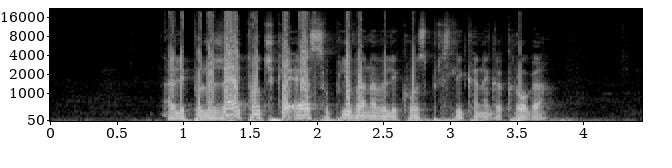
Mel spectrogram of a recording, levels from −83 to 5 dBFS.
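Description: A speech clip with two faults. The whole clip has a grainy, breathy edge, and there is plainly audible codec damage in the upper band, though content reaches up to 20.1 kHz. The likely cause is Bluetooth LC3 compression at a rate that fits 48 kbps with 10 ms frames. It thins the high spectrum and fills it with noise. Integer overflow produces violent cracks from 0.89 to 2.72 s, where peaks run about 6 dB past the limit. A single crack follows at 3.52 s, about 1 dB over. Each overshoot wraps to the opposite sign instead of being limited, which is far harsher than clipping.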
